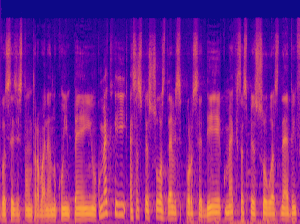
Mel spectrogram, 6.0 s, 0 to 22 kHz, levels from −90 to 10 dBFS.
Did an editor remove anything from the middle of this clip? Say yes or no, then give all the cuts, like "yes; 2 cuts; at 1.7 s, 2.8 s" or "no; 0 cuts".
no; 0 cuts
